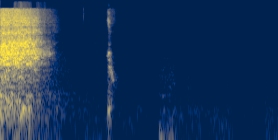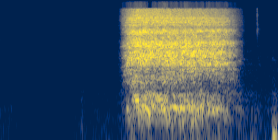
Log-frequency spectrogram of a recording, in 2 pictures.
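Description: A slow, long breathing exhale and a second extended exhale, both close and clearly audible, with soft breath noise in the quiet gap between them, taken as a relaxation exercise with the belly filled through the diaphragm.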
